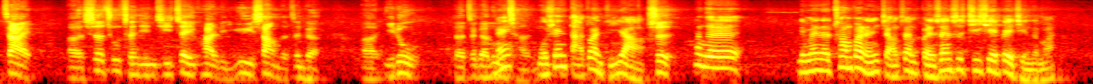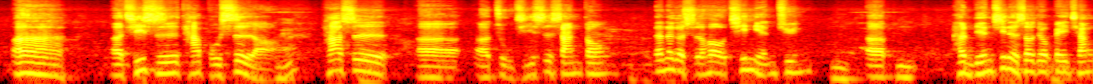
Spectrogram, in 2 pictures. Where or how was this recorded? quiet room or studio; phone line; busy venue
busy venue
